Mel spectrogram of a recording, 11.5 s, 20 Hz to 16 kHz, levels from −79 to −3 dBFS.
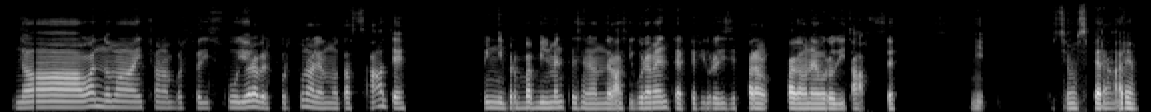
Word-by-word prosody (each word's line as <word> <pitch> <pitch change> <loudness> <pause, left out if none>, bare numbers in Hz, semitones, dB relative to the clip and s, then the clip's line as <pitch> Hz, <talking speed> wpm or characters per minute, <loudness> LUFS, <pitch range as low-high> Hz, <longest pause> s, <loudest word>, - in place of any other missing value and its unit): No, 180 +1 -1
quando 195 +2 +3
mai, 190 -1 -2
c'ha 185 - -16
una 180 -1 -7
borsa 175 0 -14
di 175 0 -8
studio. 185 +1 -5
Ora 205 0 +5
per 180 -2 -2
fortuna 180 +4 -6
le 185 - -1
hanno 170 0 -6
tassate, 170 +2 -4 0.7
quindi 180 -1 -3
probabilmente 175 +1 -2
se 175 -1 -5
ne 160 - -1
andrà, 160 0 +1
sicuramente, 175 +2 0
e 165 - +1
poi 165 - -7
figurati 165 -1 -5
se 165 0 -12
pa 165 -2 +4 0.2
paga 160 -1 +7
1 160 - +3
euro 160 0 +4
di 155 0 -2
tasse. - - -4 0.7
Ni - - -10 0.6
possiamo 165 +1 -5
sperare. 160 0 +3
175 Hz, 170 wpm, -27 LUFS, 165-185 Hz, 0.7 s, paga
